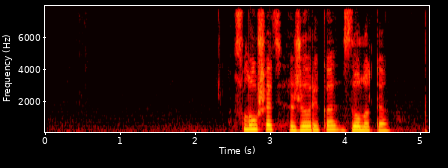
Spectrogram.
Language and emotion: Russian, neutral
